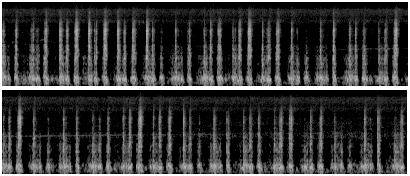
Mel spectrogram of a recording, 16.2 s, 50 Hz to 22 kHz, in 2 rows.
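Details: Heart auscultation stress test at position P (part 1), heart rate rising 78-102-120-138 bpm through lying, sitting, standing, bobbing, standing; fast, very loud heart sounds with dense rough waveforms, abrupt intensity change, unusually loud supine, and a murmur around S2.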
